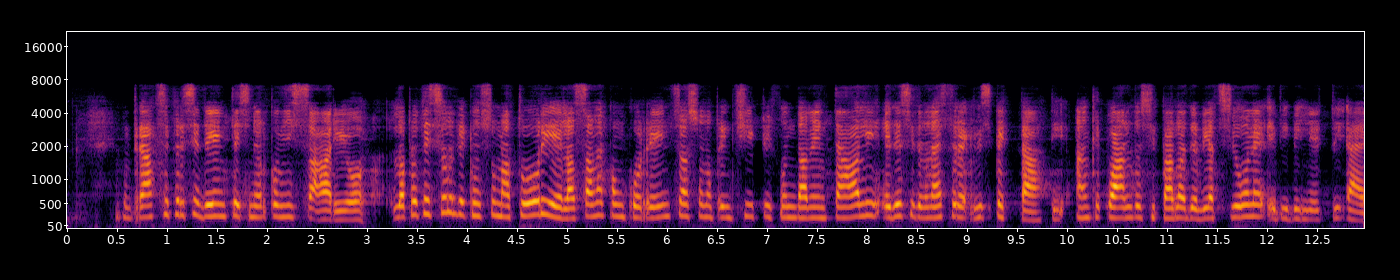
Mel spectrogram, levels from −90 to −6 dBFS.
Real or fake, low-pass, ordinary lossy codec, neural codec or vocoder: fake; 7.2 kHz; Opus, 64 kbps; codec, 24 kHz, 1 kbps, SNAC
